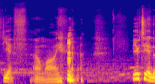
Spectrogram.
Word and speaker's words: gif: Old English word GIF, if, pronounced YIF.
